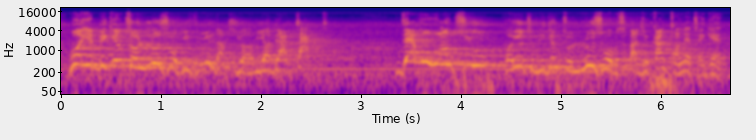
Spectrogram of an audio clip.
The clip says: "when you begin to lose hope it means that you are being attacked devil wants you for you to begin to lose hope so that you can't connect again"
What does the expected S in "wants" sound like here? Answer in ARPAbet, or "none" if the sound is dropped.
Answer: none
